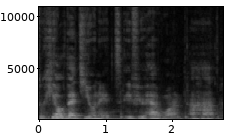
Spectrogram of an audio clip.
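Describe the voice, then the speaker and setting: A man with a Serbian accent talks at a fairly slow pace. Noticeable background noise and audible room echo run through the clip. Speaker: game developer. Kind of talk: live stream chat. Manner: halting.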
